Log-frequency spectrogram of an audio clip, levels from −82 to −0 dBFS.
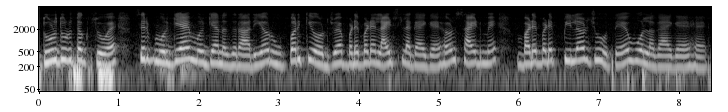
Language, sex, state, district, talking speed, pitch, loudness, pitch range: Hindi, female, Bihar, Sitamarhi, 250 wpm, 255 Hz, -23 LUFS, 225-285 Hz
